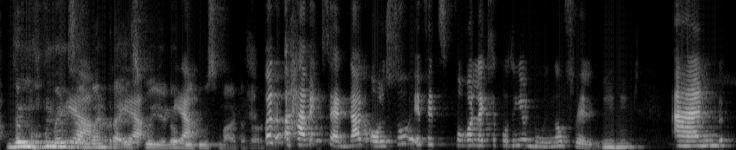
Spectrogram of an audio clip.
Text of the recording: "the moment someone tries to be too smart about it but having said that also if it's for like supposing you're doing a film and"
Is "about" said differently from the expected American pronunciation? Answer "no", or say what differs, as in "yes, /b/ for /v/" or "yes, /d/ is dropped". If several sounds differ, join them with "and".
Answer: yes, /t/ is dropped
